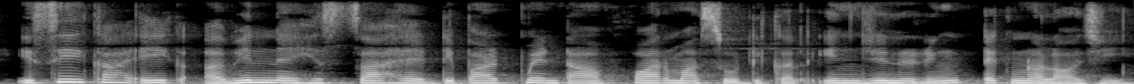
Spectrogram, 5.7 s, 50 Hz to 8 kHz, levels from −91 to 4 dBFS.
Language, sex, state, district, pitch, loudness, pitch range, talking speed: Hindi, female, Uttar Pradesh, Varanasi, 190 Hz, -14 LUFS, 180-205 Hz, 125 wpm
